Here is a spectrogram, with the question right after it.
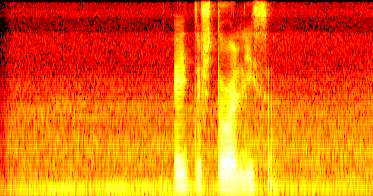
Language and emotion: Russian, neutral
